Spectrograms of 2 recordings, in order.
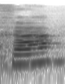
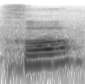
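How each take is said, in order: First: The vowel sounds like a plain open 'a'. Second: The vowel sounds rounded, like 'o'. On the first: The speaker calls it wrong. "bukan kha" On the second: The speaker calls it right. "kho bukan kha"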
